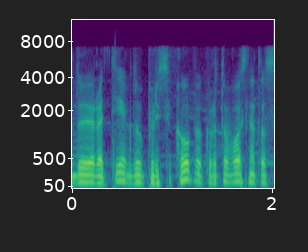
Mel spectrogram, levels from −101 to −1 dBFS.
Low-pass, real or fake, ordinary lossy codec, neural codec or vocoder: 7.2 kHz; real; AAC, 48 kbps; none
